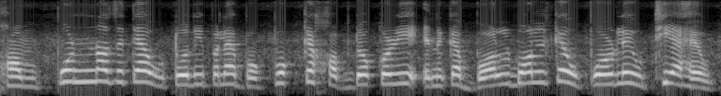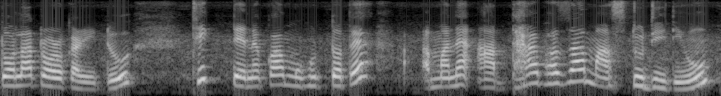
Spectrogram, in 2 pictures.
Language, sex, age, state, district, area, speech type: Assamese, female, 45-60, Assam, Nagaon, rural, spontaneous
